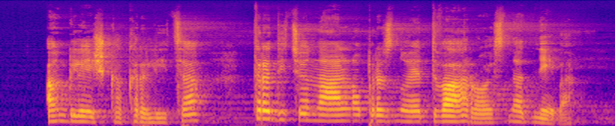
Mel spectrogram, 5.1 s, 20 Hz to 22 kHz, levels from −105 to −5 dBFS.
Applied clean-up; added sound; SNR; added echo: none; none; none; reverberation time 1.6 s.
